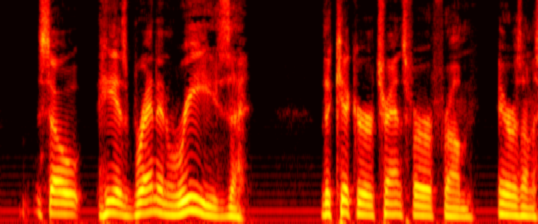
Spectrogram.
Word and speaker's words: Ruiz: actual correct pronunciation is reas as almost as if we're just looking completely past the u so he is brandon reese the kicker transfer from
